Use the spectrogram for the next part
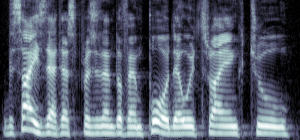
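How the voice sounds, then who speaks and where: A middle-aged man giving a relaxed, self-deprecating speech as a visiting academic. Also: fairly high pitch, moderate pace. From Malta. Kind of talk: speech at a launch event.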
